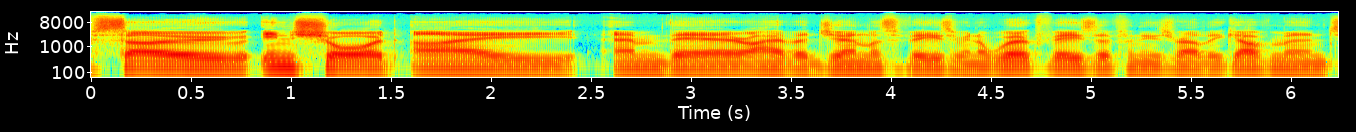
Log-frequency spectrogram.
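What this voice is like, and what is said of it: Australian accent. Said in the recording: “I'm from Australia, as you can people mm-hmm. tell my accent”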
